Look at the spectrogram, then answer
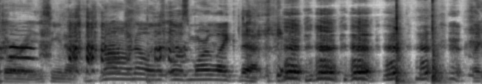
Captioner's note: table slap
